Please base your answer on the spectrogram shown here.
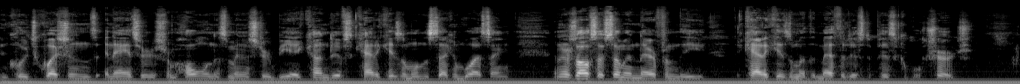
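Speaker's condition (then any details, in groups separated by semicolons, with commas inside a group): No condition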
